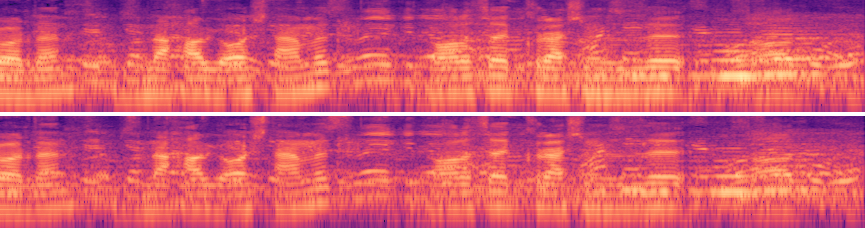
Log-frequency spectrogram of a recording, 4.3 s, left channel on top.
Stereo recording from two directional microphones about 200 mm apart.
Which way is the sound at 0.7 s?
20° left (ahead or behind).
